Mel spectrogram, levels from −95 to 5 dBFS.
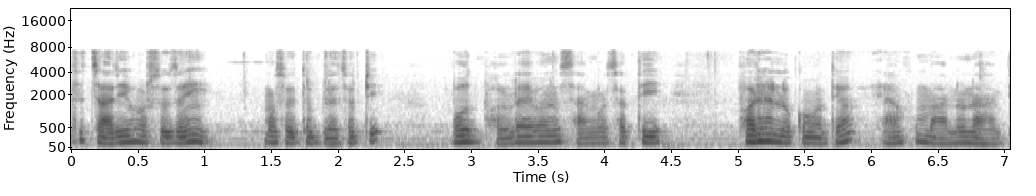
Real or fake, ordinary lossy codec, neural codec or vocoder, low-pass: real; none; none; 7.2 kHz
